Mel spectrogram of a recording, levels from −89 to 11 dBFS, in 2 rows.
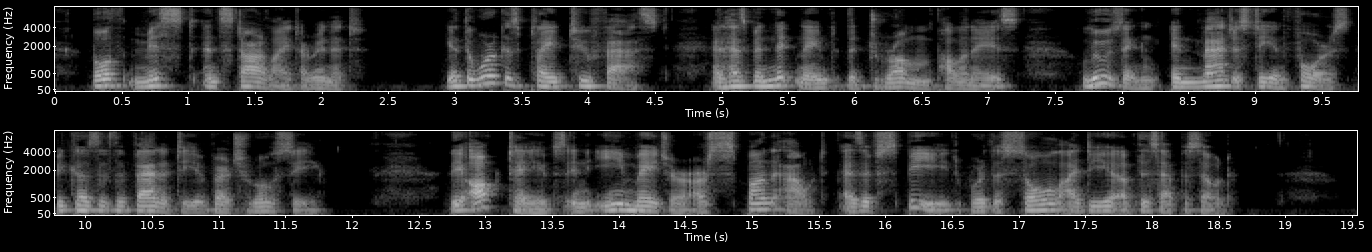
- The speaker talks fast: No, average, 155 wpm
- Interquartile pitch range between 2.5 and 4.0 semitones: No, average, 4.6 semitones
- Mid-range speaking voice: No, low, 125 Hz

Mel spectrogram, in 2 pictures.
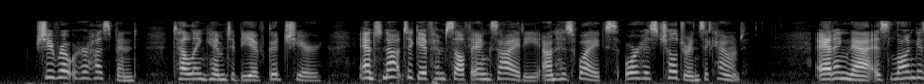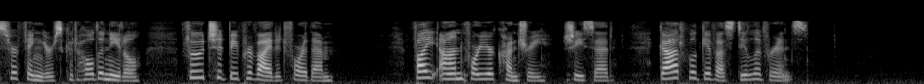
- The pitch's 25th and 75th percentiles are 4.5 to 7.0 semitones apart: Yes, wide, 5.5 semitones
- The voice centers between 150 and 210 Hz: No, high, 245 Hz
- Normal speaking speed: Yes, average, 170 wpm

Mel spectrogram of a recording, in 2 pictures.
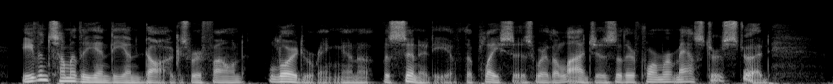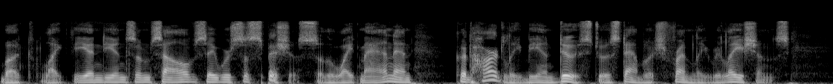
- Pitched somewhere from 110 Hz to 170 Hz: No, very low, 95 Hz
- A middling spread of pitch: Yes, average, 5.0 semitones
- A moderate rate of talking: Yes, average, 160 wpm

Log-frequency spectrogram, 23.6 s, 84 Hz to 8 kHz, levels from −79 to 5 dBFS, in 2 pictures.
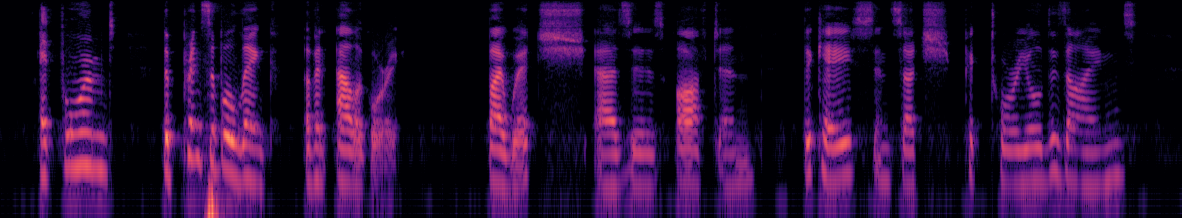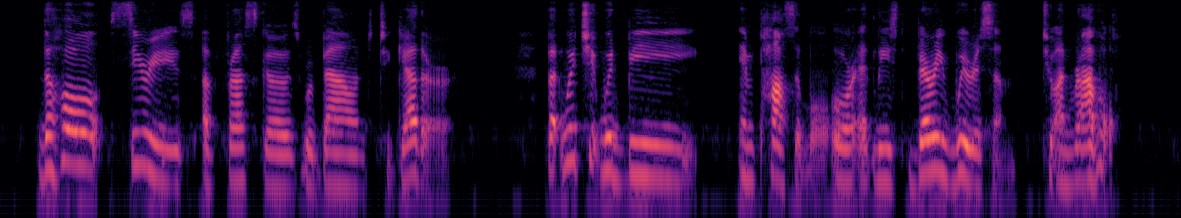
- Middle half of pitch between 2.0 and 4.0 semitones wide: No, average, 5.2 semitones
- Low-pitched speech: No, medium, 185 Hz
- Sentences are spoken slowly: Yes, slow, 100 wpm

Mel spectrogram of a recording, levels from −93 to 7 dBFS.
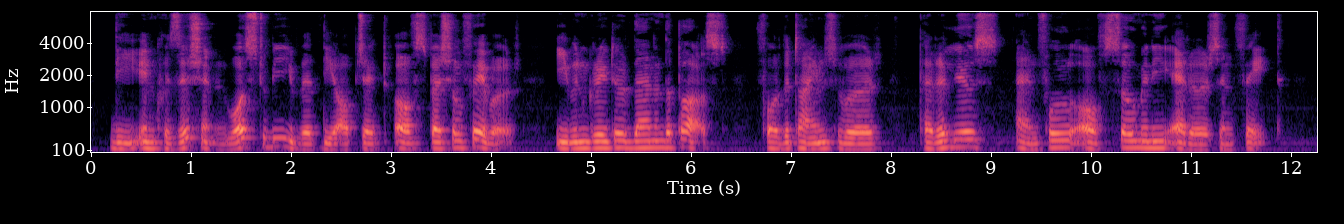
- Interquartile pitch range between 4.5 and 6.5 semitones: No, average, 3.2 semitones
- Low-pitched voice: Yes, low, 130 Hz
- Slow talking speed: No, average, 145 wpm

